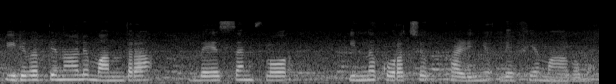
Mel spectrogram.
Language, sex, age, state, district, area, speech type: Malayalam, female, 30-45, Kerala, Alappuzha, rural, read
